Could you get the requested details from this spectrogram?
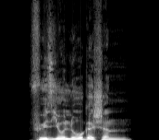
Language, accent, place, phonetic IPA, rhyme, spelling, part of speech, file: German, Germany, Berlin, [fyzi̯oˈloːɡɪʃm̩], -oːɡɪʃm̩, physiologischem, adjective, De-physiologischem.ogg
- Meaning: strong dative masculine/neuter singular of physiologisch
